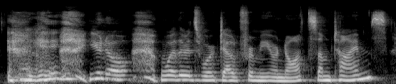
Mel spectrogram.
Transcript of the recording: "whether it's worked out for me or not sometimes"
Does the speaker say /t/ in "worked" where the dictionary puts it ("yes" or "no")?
yes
